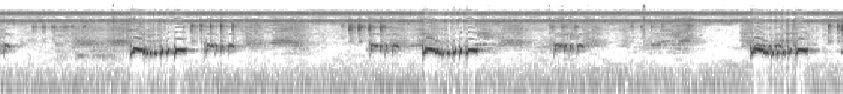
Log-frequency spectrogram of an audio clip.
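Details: Zebra dove of the udanmas silver type singing as a lure bird: bouts of a fast pulsed coo falling to a held note, each paired with a softer higher phrase, roughly every four seconds.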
